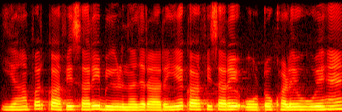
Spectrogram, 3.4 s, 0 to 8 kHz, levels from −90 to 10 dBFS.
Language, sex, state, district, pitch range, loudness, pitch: Hindi, female, Haryana, Charkhi Dadri, 200-220 Hz, -13 LUFS, 210 Hz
